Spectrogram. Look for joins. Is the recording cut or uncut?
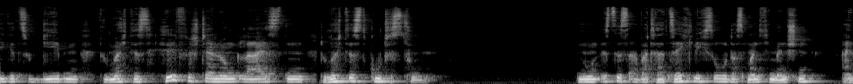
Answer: cut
